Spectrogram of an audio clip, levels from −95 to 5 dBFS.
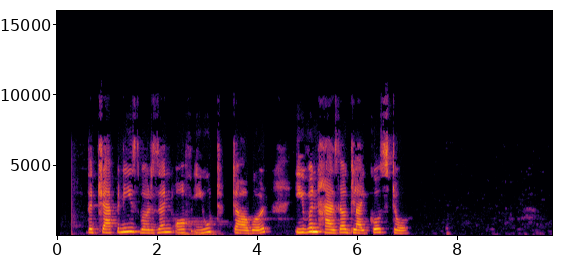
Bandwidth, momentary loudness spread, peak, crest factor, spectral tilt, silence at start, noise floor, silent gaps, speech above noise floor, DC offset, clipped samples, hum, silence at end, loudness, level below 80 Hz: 7.4 kHz; 13 LU; 0 dBFS; 18 dB; -4 dB/octave; 0.6 s; -77 dBFS; none; 60 dB; under 0.1%; under 0.1%; none; 2.05 s; -18 LUFS; -64 dBFS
